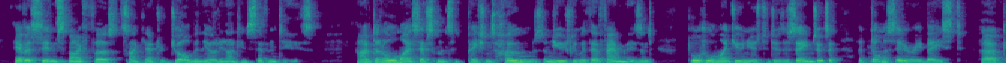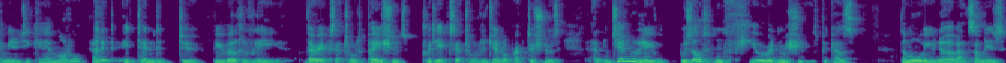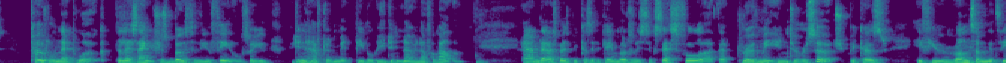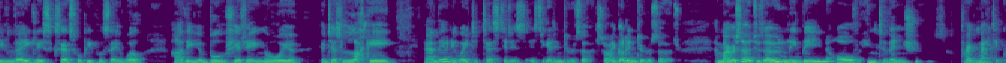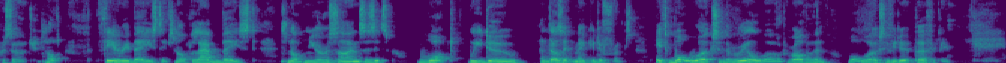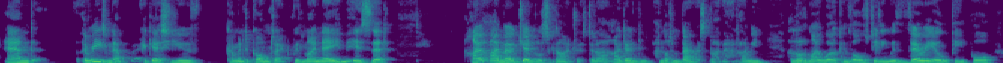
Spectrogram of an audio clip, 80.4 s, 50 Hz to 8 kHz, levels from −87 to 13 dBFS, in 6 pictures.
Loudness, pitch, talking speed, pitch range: -22 LUFS, 170 Hz, 175 wpm, 155-200 Hz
